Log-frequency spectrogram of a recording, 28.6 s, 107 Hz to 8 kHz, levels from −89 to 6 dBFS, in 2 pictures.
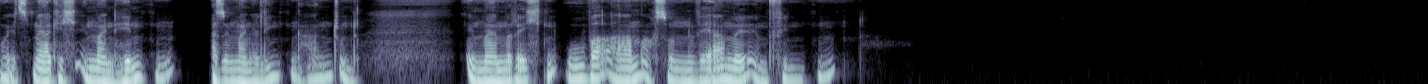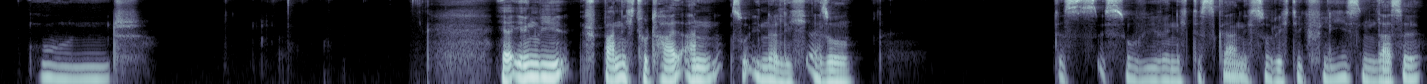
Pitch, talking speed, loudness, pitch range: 130 Hz, 90 wpm, -16 LUFS, 115-150 Hz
